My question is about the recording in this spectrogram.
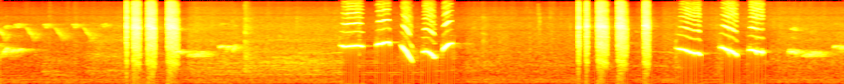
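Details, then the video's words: Scarlet minivet decoy bird singing in the morning: loud, clear whistled notes, some sliding downward, given in quick bursts of four to six with pauses, mixed with sharp clicking snaps and softer background chirps. "Tiếng Chim Chèo Lửa Mồi Hót Sáng"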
